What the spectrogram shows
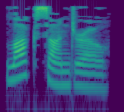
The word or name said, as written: lyaksandro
